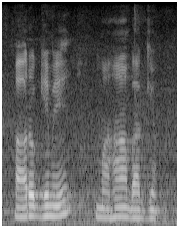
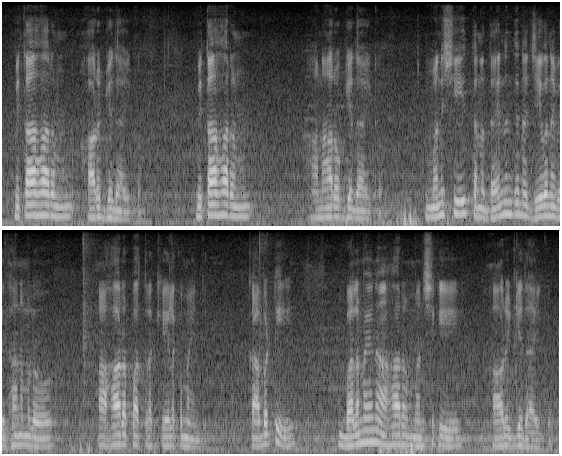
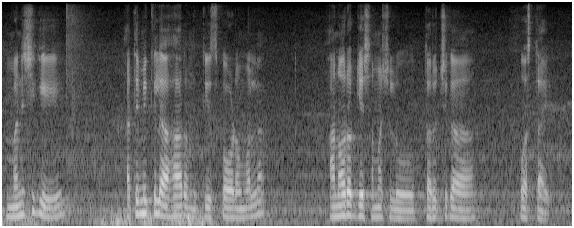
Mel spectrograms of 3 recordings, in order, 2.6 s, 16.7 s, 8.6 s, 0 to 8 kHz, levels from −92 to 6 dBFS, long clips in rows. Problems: constant background noise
